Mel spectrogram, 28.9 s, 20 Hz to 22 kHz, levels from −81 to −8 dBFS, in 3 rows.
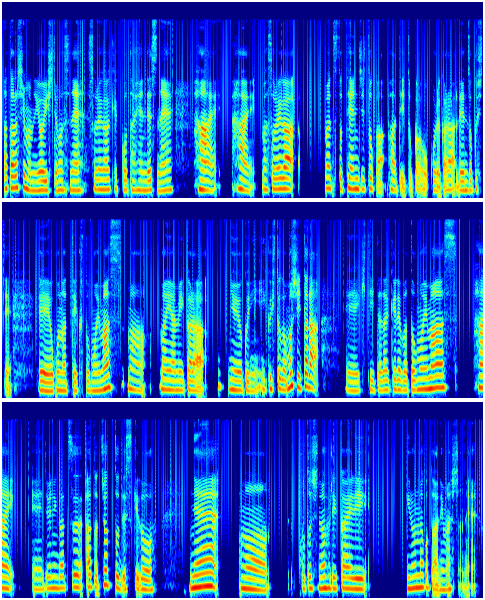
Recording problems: crackle, like an old record; faint; 20 dB below the speech

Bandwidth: 15 kHz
